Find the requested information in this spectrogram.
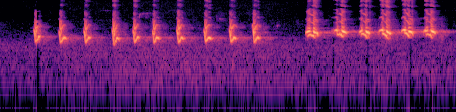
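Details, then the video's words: Northern mockingbird of North America singing: a fast run of about ten sharp downslurred notes, then a brighter, higher series of six clipped notes, delivered as repeated phrases in quiet surroundings. "Veja o canto do pássaro, ave zombeteira"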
